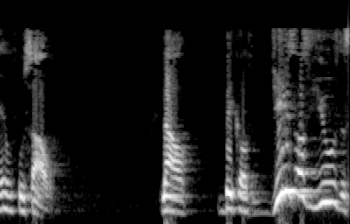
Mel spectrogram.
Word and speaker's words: emphusao: It's spelled emphusao in the Greek. E-M-P-H-U-S-A-O. E-M-P-H-U-S-A-O.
